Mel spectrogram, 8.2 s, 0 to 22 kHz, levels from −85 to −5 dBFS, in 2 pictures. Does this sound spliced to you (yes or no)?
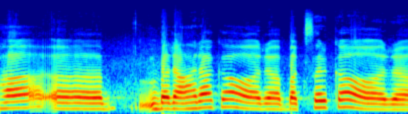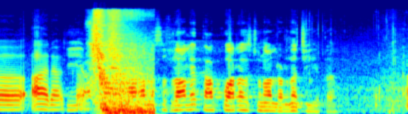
yes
